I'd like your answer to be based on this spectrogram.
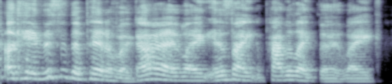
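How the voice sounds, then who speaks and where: Animated slangy woman telling a myth. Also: low-pitched, normal speed, slight background noise. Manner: animated, slangy, laughs often, calls listeners honey. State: tipsy from shots. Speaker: podcast co-host. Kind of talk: casual storytelling chat.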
